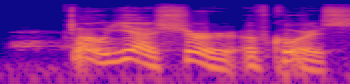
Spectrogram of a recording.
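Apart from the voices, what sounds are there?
dog barking in the background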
